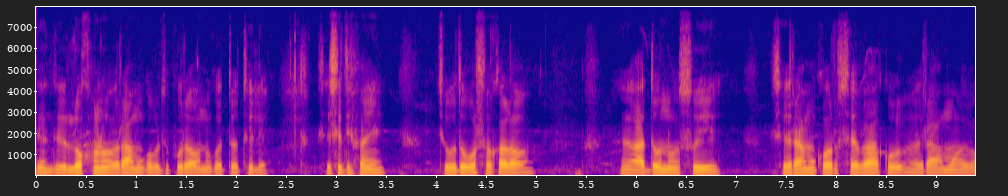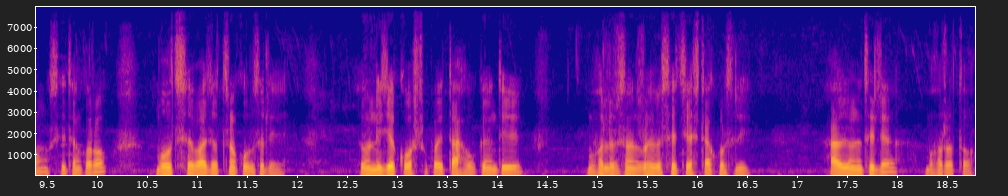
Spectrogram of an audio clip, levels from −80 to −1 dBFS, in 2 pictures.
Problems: none marked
